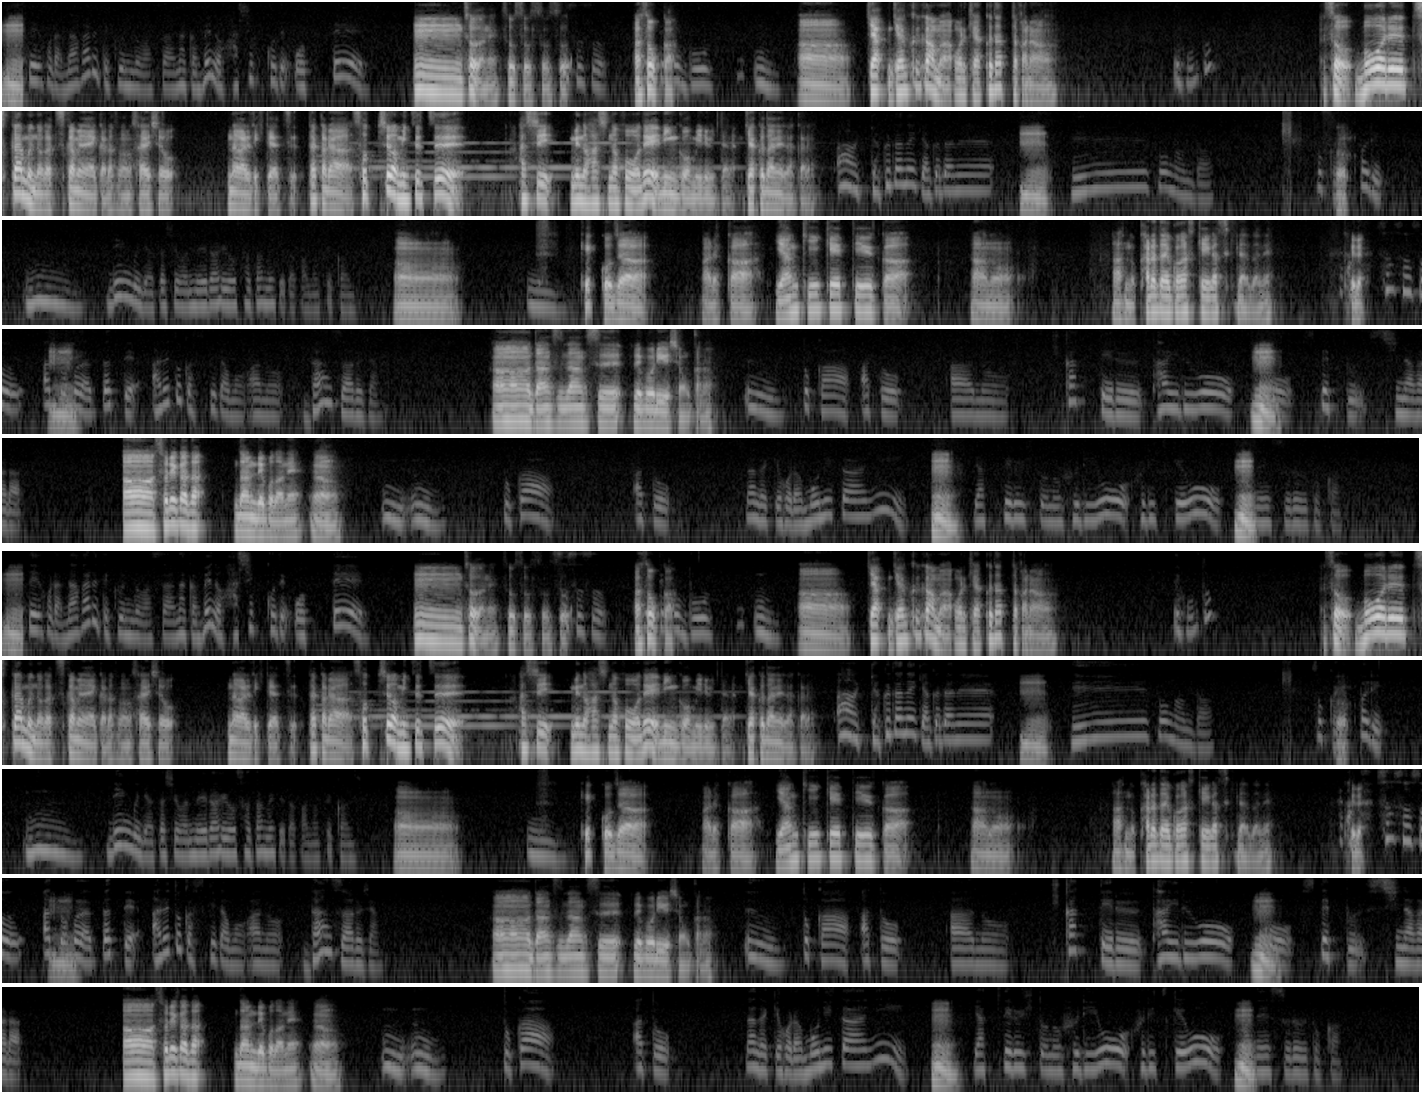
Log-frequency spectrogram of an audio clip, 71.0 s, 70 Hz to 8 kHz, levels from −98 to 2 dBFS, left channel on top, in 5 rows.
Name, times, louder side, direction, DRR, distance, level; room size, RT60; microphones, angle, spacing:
voice 1, 0.3-3.7 5.6-6.1 6.4-7.8 11.7-12.2 18.4-18.5 19.3-19.6 22.5-24.1 24.9-26.3 27.3-28.0 28.6-31.9 33.6-34.1 41.8-46.4 50.0-51.6 52.1-52.7 53.2-54.9 55.2-55.5 55.8-57.0 58.5-58.6 60.6-61.2 61.8-62.3 63.1-63.5 64.2-65.9 66.5-70.2, right 1 dB, 35° right, 2.6 m, -56 dB
voice 2, 4.1-5.7 6.3-6.7 8.0-10.6 13.2-15.9 16.5-18.8 19.4-22.3 24.4-24.7 27.5-27.6 32.3-33.0 34.2-34.9 35.4-37.5 38.1-38.5 39.5-41.1 41.9-42.0 43.1-43.3 47.5-49.7 55.1-55.3 58.0-58.8 59.1-60.2 66.1-66.4 69.1-69.3, left 5 dB, 45° left, 0.3 m, -32 dB
sound 1, 17.3-22.0, left 3 dB, 85° left, 7.4 m, -53 dB
open air
head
